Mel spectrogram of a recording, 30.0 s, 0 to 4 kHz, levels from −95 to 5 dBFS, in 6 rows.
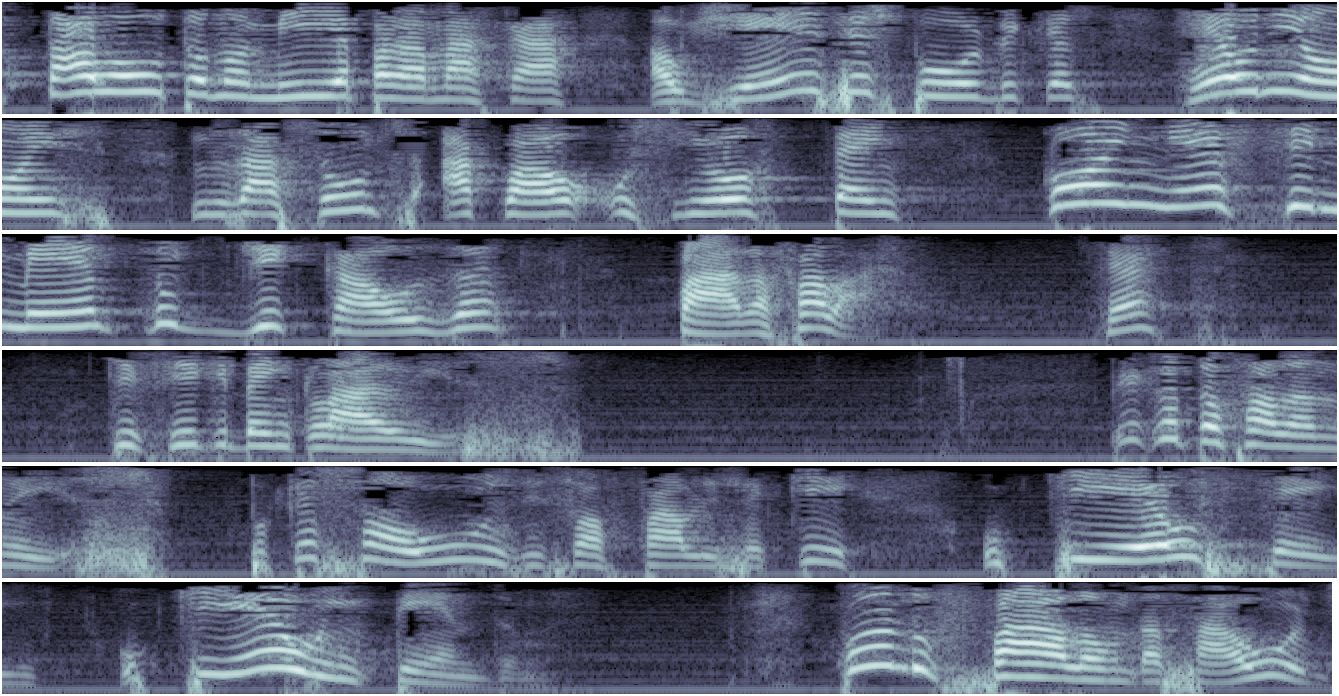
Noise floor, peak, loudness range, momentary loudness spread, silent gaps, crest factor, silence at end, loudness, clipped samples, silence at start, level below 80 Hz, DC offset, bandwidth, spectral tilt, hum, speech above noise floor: -49 dBFS; 0 dBFS; 7 LU; 18 LU; none; 16 dB; 0.1 s; -15 LUFS; under 0.1%; 0 s; -40 dBFS; under 0.1%; 4 kHz; -9.5 dB/octave; none; 35 dB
